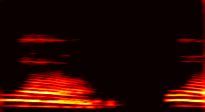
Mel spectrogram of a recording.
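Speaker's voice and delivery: উ said as a round oo with lips pushed forward; rounded উ demo. Shown as a demonstration. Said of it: "সে গোল করে হবে". (ঠোঁট গোল করে উ)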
